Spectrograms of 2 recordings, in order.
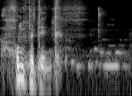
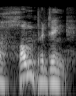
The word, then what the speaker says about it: Humperdinck: humperdinck there you go that's his name oliver humperdinck we were looking for hom-podink oliver i mean you guess the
